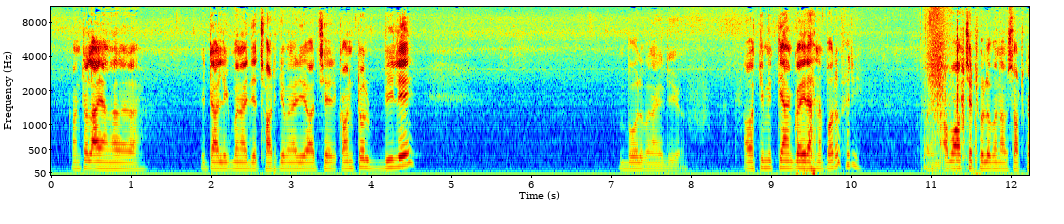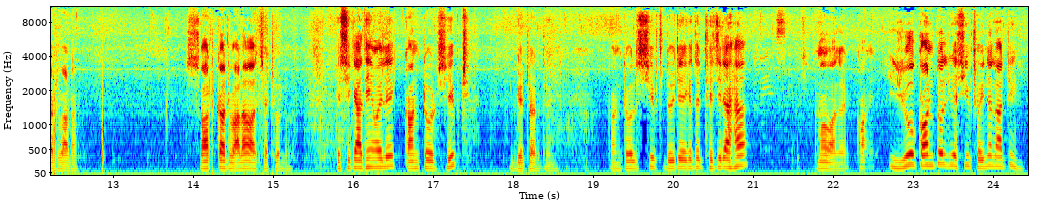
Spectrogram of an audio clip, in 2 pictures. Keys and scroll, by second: 1.3 ctrl+i, 6.6 ctrl+b.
